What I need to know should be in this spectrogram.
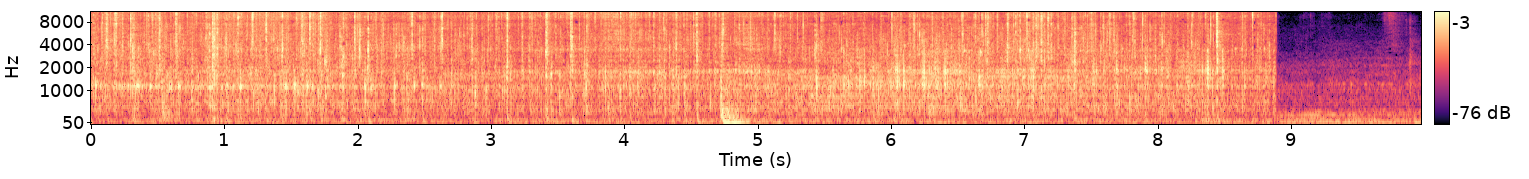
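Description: Eggs sizzle and crackle loudly in a hot frying pan.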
